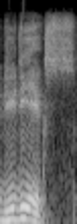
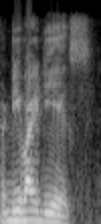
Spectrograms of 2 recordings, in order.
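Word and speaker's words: d/dx: I say one thing, that here the pronunciation would be ddx, not d by dx. Basically ddx is operator defined as capital D. So you just pronounce here dk dx to the power k, or d square dx square, or d2 dx2, not pronounce d by dx, only ddx.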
